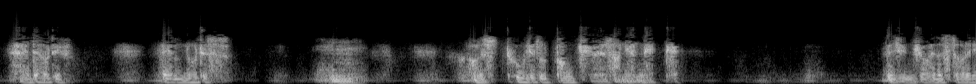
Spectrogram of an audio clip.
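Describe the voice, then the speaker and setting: An actor playing a sinister, quietly menacing widower telling his tale in an old radio horror drama, insinuating and deliberate. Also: low-pitched, slight background noise. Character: sinister male storyteller, widower turned secret vampire, quietly menacing. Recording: dull, lo-fi old radio recording.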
